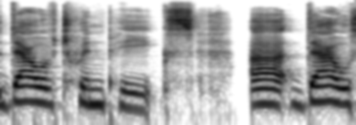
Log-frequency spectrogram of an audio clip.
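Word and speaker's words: Tao: But yeah, this is William Dickerson, who's written a book called The Dow of Twin Peaks, uh, Dao spelled with a T, you know, T AO.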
